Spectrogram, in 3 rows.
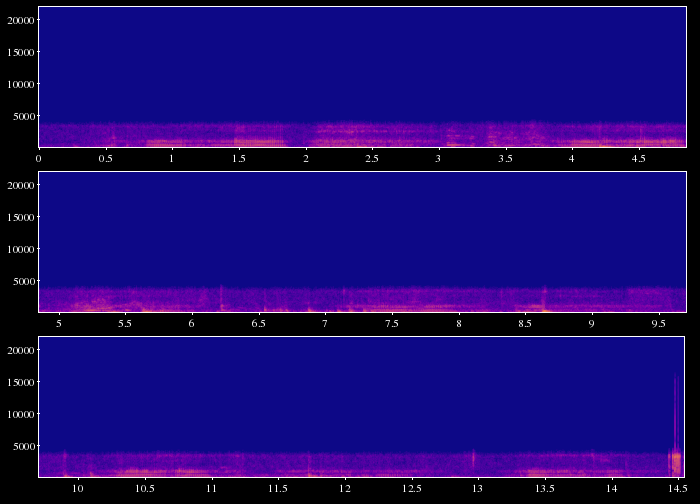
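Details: Girl aged 3, sleeping: repeated rough snoring sounds with each breath throughout; snoring child.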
